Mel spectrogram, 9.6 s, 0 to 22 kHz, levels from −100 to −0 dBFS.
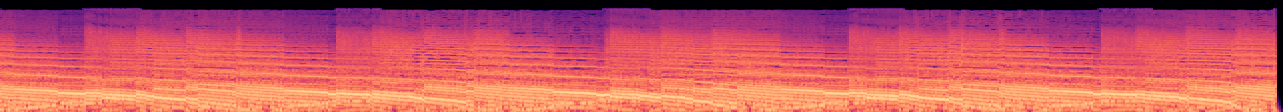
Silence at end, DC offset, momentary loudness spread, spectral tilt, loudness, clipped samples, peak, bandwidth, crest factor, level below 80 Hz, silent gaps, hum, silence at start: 0.05 s; under 0.1%; 0 LU; -4.5 dB/octave; -9 LUFS; under 0.1%; -2 dBFS; 17 kHz; 8 dB; -26 dBFS; none; none; 0 s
